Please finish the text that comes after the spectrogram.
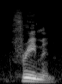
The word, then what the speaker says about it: Friedman: How do you say his last name? Freeman.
